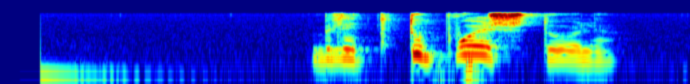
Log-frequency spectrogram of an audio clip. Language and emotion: Russian, angry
